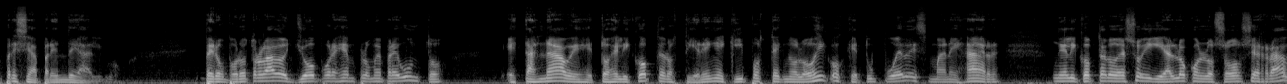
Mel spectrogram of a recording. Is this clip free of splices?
no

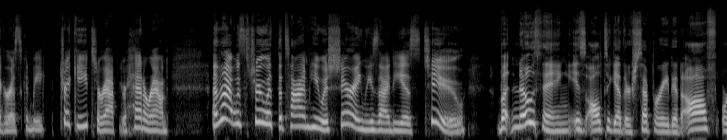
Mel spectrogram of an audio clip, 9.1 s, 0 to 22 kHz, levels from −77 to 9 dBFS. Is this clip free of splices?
no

